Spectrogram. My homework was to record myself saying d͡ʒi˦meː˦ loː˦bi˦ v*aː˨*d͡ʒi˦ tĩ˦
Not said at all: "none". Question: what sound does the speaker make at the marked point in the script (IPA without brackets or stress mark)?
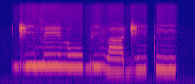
aː˨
